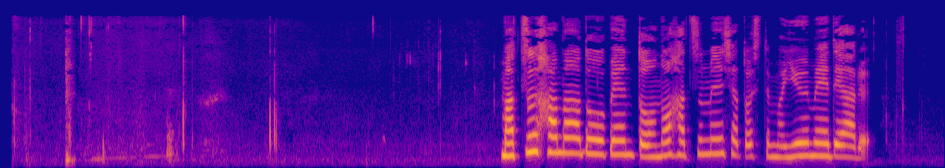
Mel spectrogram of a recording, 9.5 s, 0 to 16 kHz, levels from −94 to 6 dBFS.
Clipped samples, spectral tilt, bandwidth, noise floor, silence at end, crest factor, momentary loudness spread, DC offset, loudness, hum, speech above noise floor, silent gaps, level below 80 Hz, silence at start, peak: under 0.1%; -4 dB/octave; 11.5 kHz; -64 dBFS; 0.8 s; 22 dB; 26 LU; under 0.1%; -21 LUFS; none; 44 dB; none; -76 dBFS; 0.65 s; -4 dBFS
